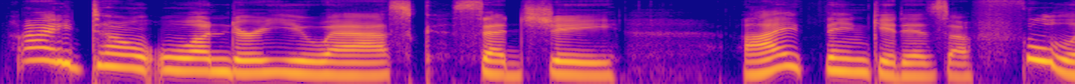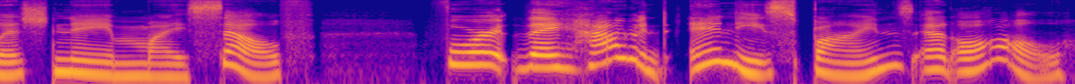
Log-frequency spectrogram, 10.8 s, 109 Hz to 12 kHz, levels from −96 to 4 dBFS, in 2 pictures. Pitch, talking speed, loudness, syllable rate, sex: 240 Hz, 125 wpm, -18 LUFS, 3.1 syllables/s, female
